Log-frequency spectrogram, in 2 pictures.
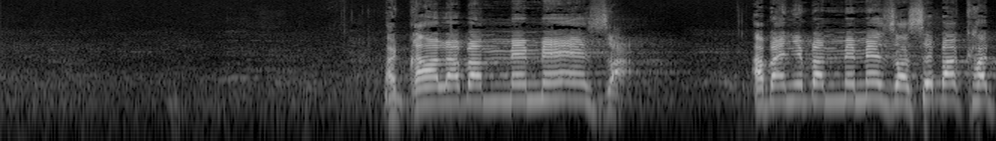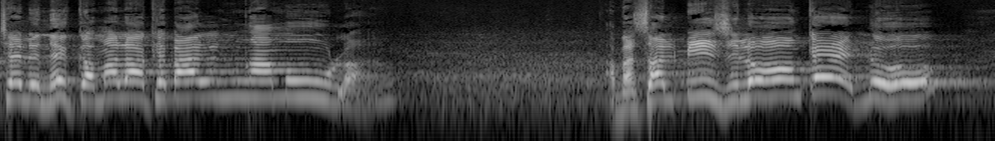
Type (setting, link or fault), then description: setting, large echoing room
